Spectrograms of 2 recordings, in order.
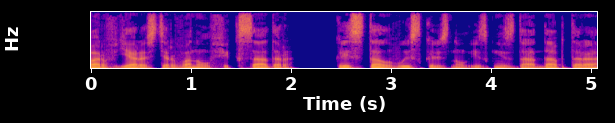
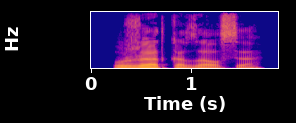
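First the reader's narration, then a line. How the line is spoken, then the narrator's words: Gloomy reply. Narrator (Russian): мрачно ответил Анвар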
